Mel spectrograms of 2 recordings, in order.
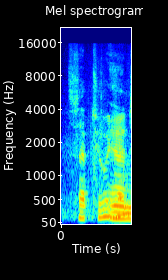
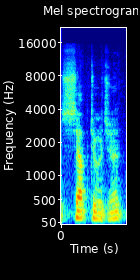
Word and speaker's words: Septuagint: This is the Latin term, Septuagint. Did I say it right? Septuagint? My old New Testament professor said you were supposed to pronounce it Septuagint. Oh. But nobody does.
